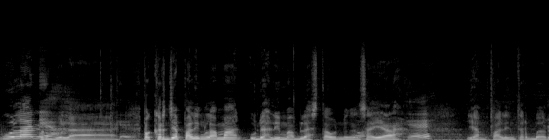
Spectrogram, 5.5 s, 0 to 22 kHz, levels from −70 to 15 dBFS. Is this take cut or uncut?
cut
